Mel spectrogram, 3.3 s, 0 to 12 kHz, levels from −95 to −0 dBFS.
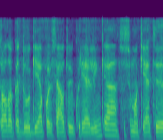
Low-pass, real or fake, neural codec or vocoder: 7.2 kHz; real; none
